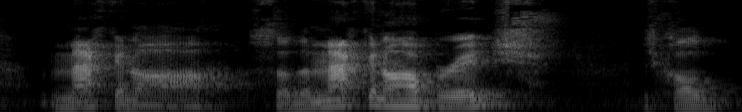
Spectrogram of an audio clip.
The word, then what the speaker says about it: Mackinac: Big Mac, pronounced Mackinac. So the Mackinac Bridge is pronounced Mackinac, and that's called Big Mac.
